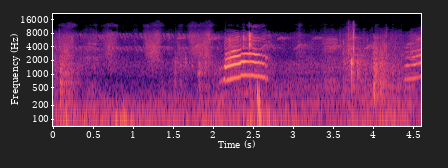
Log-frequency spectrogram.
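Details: Stray orange tabby cat chatting in cat language as it rubs up against someone, filmed on a GoPro. One clear arched meow in the middle, a shorter rising call at the very end, with soft rustling and thumps.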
